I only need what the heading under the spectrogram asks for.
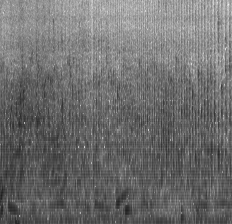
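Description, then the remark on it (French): A colorful spinning prize wheel, with prizes set around it, clicks in a rapid, steady ratchet that grows more prominent toward the end, while people talk over the start of the spin. “Il y a plein de couleurs sur cette roue et puis il y a plein de prix autour.”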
